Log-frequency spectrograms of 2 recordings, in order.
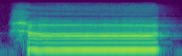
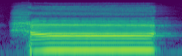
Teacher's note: হা হরফটি উচ্চারিত হবে কন্ঠনালীর মধ্যখান হতে। গলা চিপে ধরে আপনি উচ্চারণ করুন।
